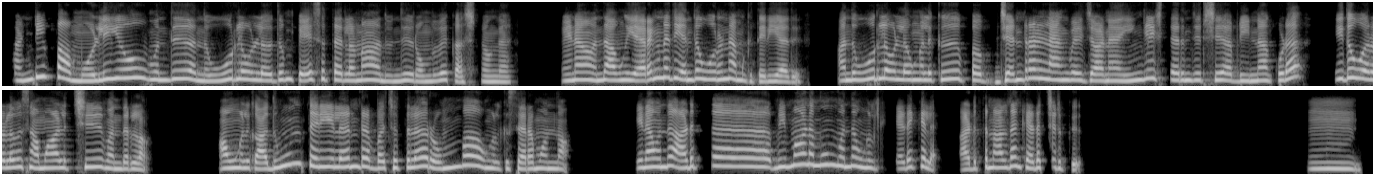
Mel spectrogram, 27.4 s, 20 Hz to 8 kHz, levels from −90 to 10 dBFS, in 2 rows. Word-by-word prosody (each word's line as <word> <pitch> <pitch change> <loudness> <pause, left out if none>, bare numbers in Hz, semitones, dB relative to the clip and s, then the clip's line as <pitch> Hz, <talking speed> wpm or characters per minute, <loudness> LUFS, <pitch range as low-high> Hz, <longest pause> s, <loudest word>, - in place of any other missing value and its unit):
கண்டிப்பா! 350 +9 +1 0.2
மொழியும் 295 +9 +3
வந்து, 260 +2 +1 0.2
அந்த 225 -3 0 0.2
ஊர்ல 280 +1 +1
உள்ளதும் 255 +2 -1
பேச 245 +3 0 0.2
தெர்லன்னா, 235 0 +1
அது 215 - -1
வந்து 210 +3 0
ரொம்பவே 205 +5 -1
கஷ்டங்க. 195 0 -3 0.7
ஏன்னா, 255 +3 +2
வந்து 240 +2 +2
அவுங்க 245 +1 +1
எறங்குனது 315 +7 +2
எந்த 255 +3 +1
ஊருன்னு 275 +2 +2
நமக்கு 235 -6 -2
தெரியாது. 195 -2 -1 0.4
அந்த 240 +2 +2
ஊர்ல 305 0 +2
உள்ளவங்களுக்கு 255 -1 0 0.2
இப்போ 245 -1 -3 0.3
ஜென்ரல் 285 +6 +2
லாங்குவேஜான 245 -3 0 0.2
இங்லீஷ் 290 +5 0
தெரிஞ்சிருச்சு 245 0 -1
அப்படீன்னா 220 +1 -1
கூட 245 +4 +2 0.5
இது 315 +3 +2
ஓரளவு 265 0 +2
சமாளிச்சு 255 +2 +1 0.2
வந்துரலாம். 220 -2 -1 0.7
அவுங்களுக்கு 250 -1 +2
அதுவும் 315 - +1
தெரியலன்ற 295 0 +2
பச்சத்துல, 255 +3 0 0.2
ரொம்ப 260 +7 0
அவுங்களுக்கு 240 -6 -2
சிரமம் 225 +1 +1
தான். 205 - -7 0.7
ஏன்னா, 275 +2 +3
வந்து 300 +2 +2
அடுத்த 290 +4 -4 0.7
விமானமும் 360 +3 +1
வந்து 305 +1 +1
அவுங்களுக்கு 260 -3 -2
கெடைக்கல. 265 +2 -2 0.3
அடுத்த 225 +6 -3
நாள் 265 0 0
தான் 300 -3 -2
கெடச்சிருக்கு. 245 -5 -3 2.3
ம். 220 -2 -1
255 Hz, 120 wpm, -18 LUFS, 230-285 Hz, 2.3 s, மொழியும்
